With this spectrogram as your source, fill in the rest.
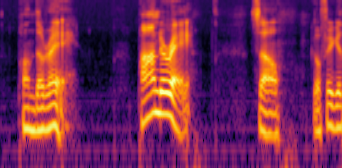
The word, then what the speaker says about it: Pend Oreille: Uh it looks like Pend Oreille, but it's actually pronounced Pond Oreille.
